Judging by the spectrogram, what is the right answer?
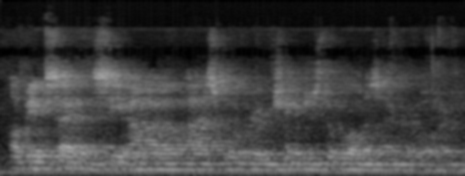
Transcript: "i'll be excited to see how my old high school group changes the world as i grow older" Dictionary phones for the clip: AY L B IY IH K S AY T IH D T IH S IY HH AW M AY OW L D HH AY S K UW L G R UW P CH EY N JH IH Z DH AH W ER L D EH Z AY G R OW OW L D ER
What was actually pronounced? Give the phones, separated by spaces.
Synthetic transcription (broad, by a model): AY L B IY IH K S AY T IH D T IH S IY HH AW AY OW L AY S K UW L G R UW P CH EY N JH IH Z DH AH W ER L D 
